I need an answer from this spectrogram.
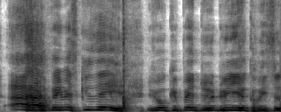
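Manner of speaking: bow and scrape before the superior; embarrassed officer apology. Retold or imitated.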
